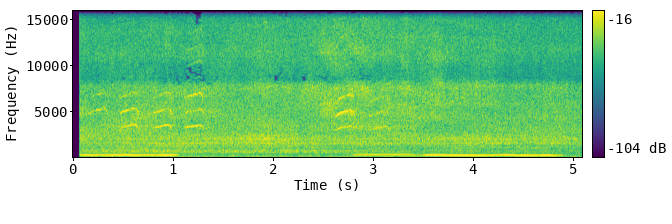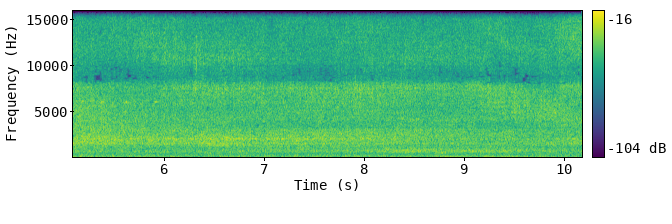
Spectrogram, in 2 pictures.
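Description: A low, steady hum-like tone sounds twice in the first five seconds, the second time stepping down in pitch, while a small bird gives short high chirps in quick runs of three or four. A steady low background rumble runs under it all and is left alone for the second half.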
